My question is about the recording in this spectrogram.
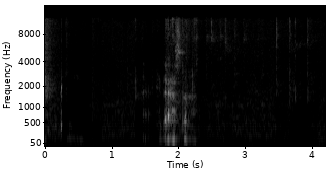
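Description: Faint computer keyboard typing: a single click just after the start and a short cluster of keystrokes about two seconds in, with near silence between.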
